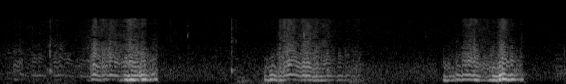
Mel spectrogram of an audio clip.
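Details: Three separate bursts of housefly buzzing, each a low wavering hum lasting under a second, with quiet gaps between them.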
